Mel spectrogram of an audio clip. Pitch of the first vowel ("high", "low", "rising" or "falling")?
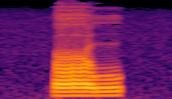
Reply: high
